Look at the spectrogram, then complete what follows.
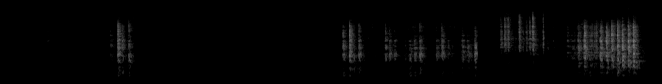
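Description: A skeleton marionette clattering and rattling against the stage floor as it dances on its strings: one brief clatter about a second in, then rapid rattling from about three and a half seconds, cut off briefly near five seconds and running on faster until near the end.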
